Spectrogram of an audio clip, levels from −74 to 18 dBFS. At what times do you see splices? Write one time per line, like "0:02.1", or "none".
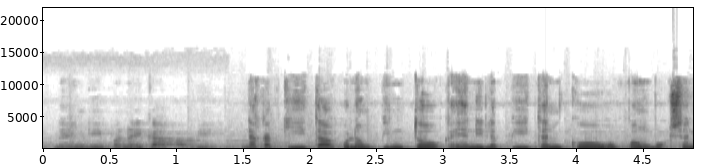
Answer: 0:01.4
